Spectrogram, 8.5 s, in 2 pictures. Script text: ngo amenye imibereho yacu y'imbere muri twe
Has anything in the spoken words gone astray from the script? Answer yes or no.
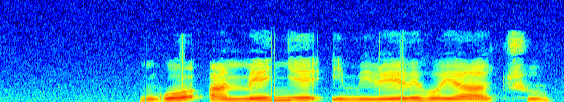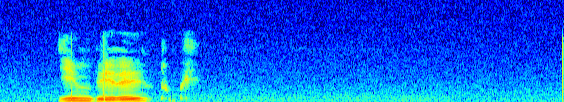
yes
